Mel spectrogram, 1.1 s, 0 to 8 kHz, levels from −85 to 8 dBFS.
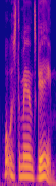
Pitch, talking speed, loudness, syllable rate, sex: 140 Hz, 285 wpm, -17 LUFS, 5.5 syllables/s, male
